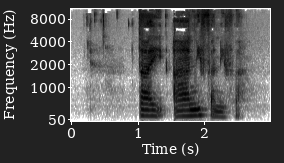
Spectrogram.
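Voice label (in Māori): "tai aniwhaniwha", Māori word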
